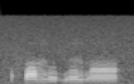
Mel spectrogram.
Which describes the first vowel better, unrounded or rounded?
rounded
